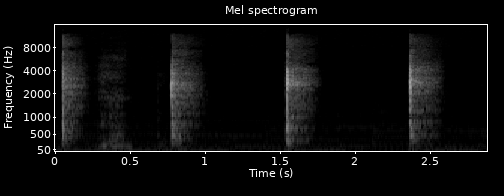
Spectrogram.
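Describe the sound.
A voice imitates the click of air slipping into a nursing baby's mouth during breastfeeding: four crisp, evenly spaced tongue clicks, fairly loud, with a faint softer click after the first and silence between.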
